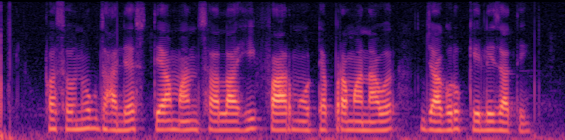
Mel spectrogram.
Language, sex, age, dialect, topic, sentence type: Marathi, male, 18-24, Standard Marathi, banking, statement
